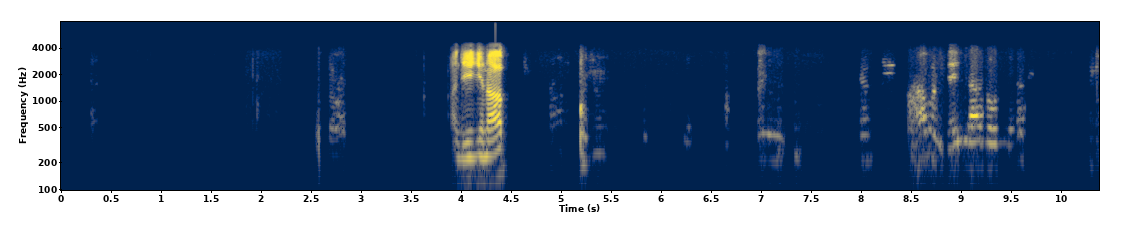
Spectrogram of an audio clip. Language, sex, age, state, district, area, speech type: Dogri, male, 30-45, Jammu and Kashmir, Reasi, rural, conversation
